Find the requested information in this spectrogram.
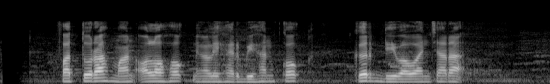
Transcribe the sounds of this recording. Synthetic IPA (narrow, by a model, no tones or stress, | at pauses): fat̪uɾahmanʔɔ̰lɔɦɔk̚nəŋaliɦɛrbiɦankɔk̚ː | ɨrdiwawaɲt͡ʃaɾa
